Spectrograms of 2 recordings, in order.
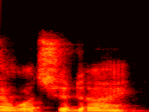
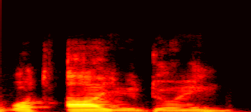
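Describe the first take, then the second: First: Words run together with a ch sound. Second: Every word is said fully and separately. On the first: "it's common to say" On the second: "usually you would say"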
